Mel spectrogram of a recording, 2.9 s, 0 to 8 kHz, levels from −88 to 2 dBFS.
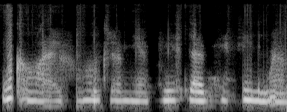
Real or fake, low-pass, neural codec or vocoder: fake; 7.2 kHz; codec, 16 kHz in and 24 kHz out, 0.6 kbps, FireRedTTS-2 codec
